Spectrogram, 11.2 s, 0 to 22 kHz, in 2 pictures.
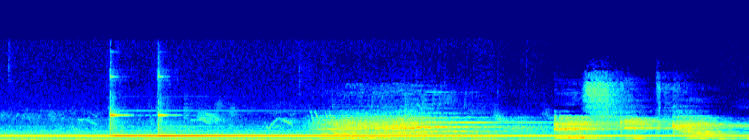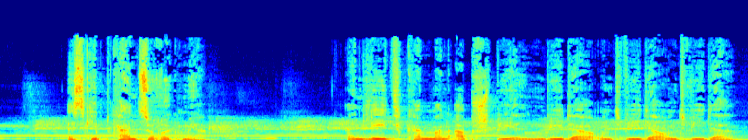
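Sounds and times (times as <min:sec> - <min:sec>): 
old doorbell ringing at a worn house facade: 0:00.0 - 0:08.7
speech: 0:06.2 - 0:07.3, 0:08.2 - 0:11.2.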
